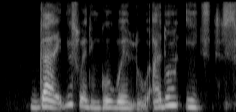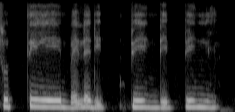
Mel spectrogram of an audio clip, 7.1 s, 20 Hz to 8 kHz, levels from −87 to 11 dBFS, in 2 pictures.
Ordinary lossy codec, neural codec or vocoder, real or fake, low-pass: none; codec, 16 kHz, 2 kbps, FunCodec, trained on Chinese and English, 25 frames a second; fake; 7.2 kHz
